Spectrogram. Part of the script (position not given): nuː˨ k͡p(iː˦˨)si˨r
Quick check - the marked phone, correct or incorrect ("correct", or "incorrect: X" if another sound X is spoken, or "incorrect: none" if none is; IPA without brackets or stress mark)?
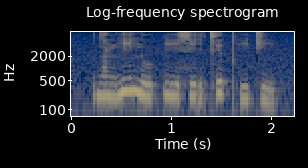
incorrect: iː˨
